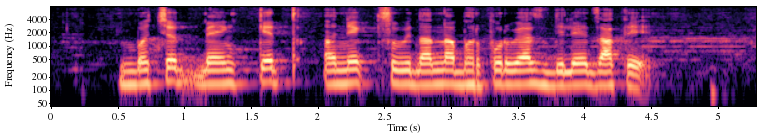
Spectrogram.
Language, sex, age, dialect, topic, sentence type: Marathi, male, 18-24, Standard Marathi, banking, statement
